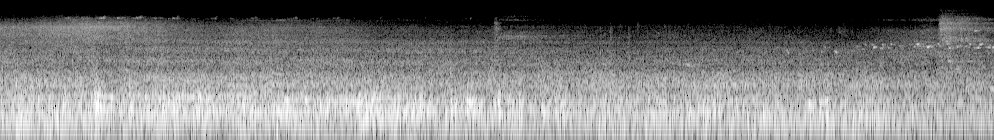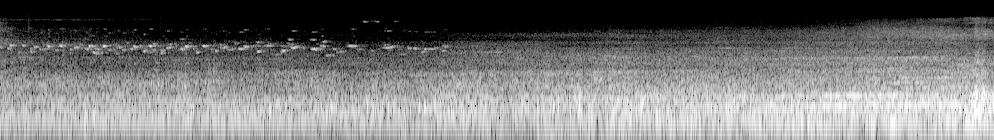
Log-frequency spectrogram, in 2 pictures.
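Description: An electric multiple-unit train runs on the rails with a continuous rumble. High wheel squeals come through the middle. Near the end a motor whine rises in pitch as the train gathers speed.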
